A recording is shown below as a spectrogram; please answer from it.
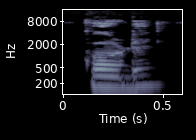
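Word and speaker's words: could: OU का उच्चारण ऊ, कुड, शुड, वुड, OU का उच्चारण कुड, शुड, वुड। L silent है, एल साइलेंट है, इसमें भी ये एल साइलेंट है।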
